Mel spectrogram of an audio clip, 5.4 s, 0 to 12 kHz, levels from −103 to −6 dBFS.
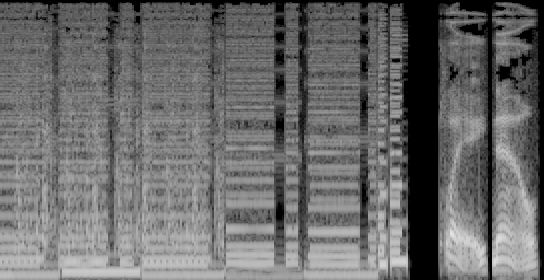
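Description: No technical faults can be heard anywhere in the clip. Nothing in the audio points to a dropout, a distortion or a timing problem at any point.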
